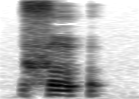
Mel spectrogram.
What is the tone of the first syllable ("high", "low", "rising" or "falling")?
high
